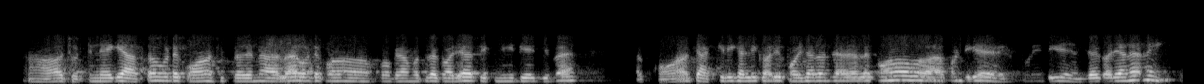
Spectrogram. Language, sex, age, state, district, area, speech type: Odia, male, 18-30, Odisha, Puri, urban, conversation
